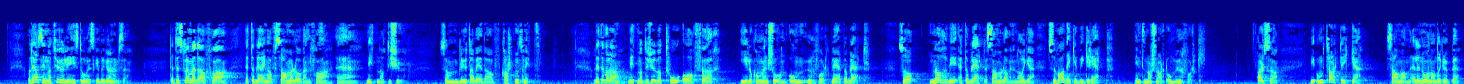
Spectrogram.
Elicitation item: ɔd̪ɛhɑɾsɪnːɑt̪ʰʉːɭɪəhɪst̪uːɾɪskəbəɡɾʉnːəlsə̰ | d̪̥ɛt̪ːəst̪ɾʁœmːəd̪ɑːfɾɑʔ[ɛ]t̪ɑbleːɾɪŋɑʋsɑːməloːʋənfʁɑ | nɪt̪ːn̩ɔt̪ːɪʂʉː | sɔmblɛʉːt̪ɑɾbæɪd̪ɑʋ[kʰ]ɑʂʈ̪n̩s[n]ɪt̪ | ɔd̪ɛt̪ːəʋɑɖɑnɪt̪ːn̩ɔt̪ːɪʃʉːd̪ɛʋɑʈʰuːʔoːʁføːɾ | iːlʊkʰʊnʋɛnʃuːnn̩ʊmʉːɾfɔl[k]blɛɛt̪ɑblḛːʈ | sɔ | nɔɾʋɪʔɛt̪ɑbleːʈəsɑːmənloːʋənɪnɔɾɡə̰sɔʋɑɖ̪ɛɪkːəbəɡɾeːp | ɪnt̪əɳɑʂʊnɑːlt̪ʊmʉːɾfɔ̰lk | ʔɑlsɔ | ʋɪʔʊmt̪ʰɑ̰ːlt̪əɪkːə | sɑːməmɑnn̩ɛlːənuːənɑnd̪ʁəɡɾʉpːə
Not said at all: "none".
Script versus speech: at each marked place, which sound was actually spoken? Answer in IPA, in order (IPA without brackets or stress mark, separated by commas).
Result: ɛ, kʰ, m, k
